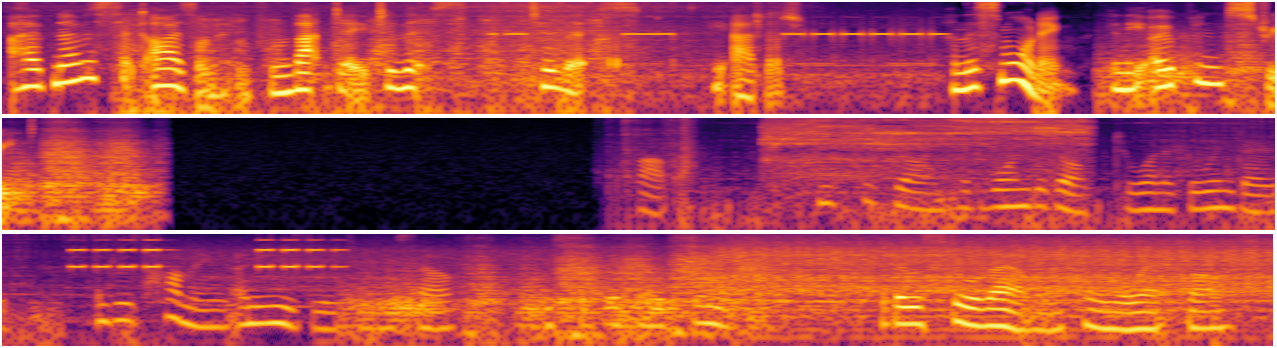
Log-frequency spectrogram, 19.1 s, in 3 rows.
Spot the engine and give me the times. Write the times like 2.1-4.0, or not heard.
0.0-4.2, 9.3-19.0.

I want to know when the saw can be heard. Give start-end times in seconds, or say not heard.
0.5-3.2, 5.5-7.2, 10.2-11.8, 14.4-16.7.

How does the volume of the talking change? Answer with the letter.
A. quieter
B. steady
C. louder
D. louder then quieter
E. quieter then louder
E.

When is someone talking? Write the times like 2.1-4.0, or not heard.
0.0-6.5, 9.5-19.0.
